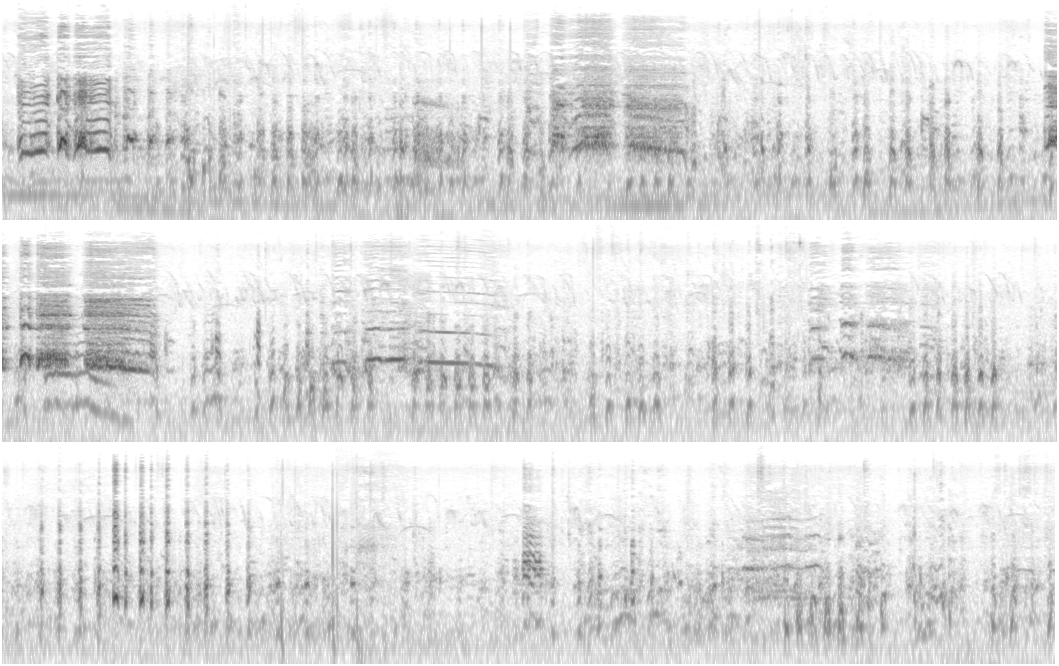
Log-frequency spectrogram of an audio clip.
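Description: Índio roosters crowing short crows, three loud ones of about a second each in the first twelve seconds, then softer calls and clucking. A run of quick clicks comes about twenty-two seconds in.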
